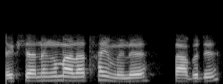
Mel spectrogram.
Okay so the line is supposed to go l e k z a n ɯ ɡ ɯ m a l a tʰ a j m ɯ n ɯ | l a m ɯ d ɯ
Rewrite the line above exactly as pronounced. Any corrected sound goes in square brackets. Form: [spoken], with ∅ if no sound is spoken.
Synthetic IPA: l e k [s] a n ɯ [ŋ] ɯ m a l a tʰ a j m ɯ n ɯ | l a [b] ɯ d ɯ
